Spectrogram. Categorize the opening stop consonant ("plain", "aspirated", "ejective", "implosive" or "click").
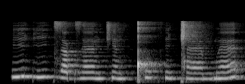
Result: implosive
